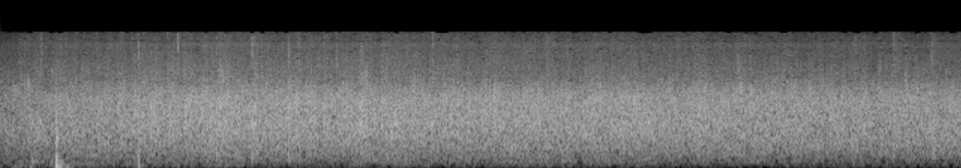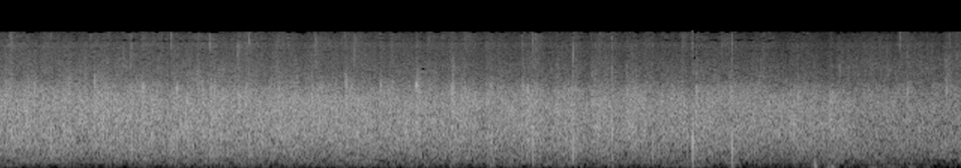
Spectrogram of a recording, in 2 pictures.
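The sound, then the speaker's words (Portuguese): An audience applauds God steadily for about sixteen seconds, a dense, loud wash of many hands clapping with no voices standing out, the level holding nearly constant and easing slightly toward the end. “Então vamos aplaudir o Deus que faz isso.”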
